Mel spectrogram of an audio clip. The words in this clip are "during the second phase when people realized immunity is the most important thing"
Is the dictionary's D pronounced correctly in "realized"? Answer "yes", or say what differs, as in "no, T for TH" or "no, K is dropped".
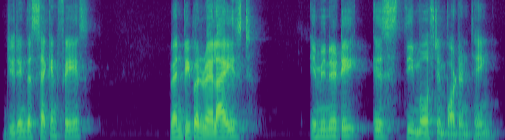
yes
